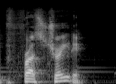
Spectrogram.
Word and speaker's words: frustrated: If you're dissatisfied with some area of your life right now, OK, 下面一句 Instead of being frustrated, 取而代之的来代替 frustrated, 感觉到很受挫。那么 being frustrated 这个单词美式发音或许有点难听懂， frustrated 发着 dr, 后面的 t 也发成 d 叫 frustrated。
